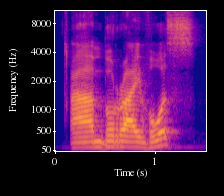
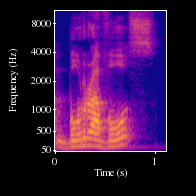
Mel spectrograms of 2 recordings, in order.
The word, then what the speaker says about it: boerewors: Roll the R. Boerewors. Boerewors. I think I'm getting closer, because what did I call it at the start?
